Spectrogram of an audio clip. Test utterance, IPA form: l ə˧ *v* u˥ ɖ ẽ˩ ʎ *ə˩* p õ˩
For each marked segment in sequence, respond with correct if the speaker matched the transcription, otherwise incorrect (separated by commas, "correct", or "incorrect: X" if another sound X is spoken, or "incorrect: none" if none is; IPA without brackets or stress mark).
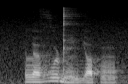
correct, incorrect: ʌ˩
